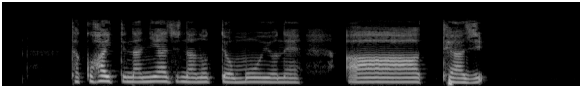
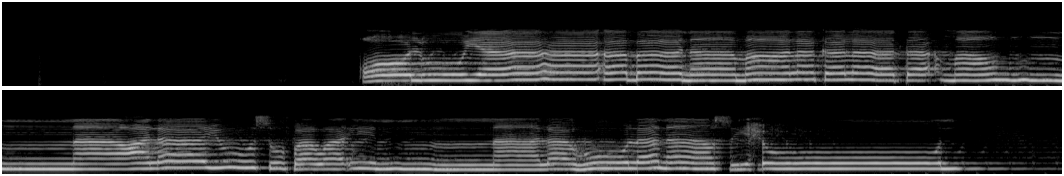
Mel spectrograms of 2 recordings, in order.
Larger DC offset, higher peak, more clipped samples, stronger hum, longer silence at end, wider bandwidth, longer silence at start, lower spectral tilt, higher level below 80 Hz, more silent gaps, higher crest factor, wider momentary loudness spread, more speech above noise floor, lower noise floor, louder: neither; about the same, -8 dBFS vs -10 dBFS; neither; neither; first, 1 s vs 0.55 s; first, 9.6 kHz vs 6.2 kHz; second, 0.7 s vs 3.6 s; first, -5 dB/octave vs -2.5 dB/octave; first, -66 dBFS vs -72 dBFS; neither; first, 20 dB vs 14 dB; first, 12 LU vs 5 LU; second, 49 dB vs over 69 dB; second, -76 dBFS vs under -90 dBFS; second, -27 LUFS vs -22 LUFS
